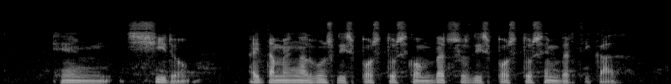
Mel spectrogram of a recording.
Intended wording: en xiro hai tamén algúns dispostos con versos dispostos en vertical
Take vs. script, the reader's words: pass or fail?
pass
